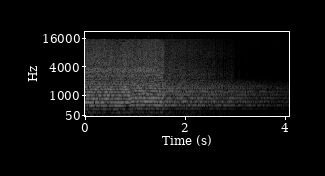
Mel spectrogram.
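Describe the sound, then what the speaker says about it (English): Crunchy, gritty distortion artifacts on a sustained harmonic synth tone, with reverb fed into the distortion, ringing on and slowly fading out over a few seconds, alone without talk. "you get those cool like crunchy artifacts at the end"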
